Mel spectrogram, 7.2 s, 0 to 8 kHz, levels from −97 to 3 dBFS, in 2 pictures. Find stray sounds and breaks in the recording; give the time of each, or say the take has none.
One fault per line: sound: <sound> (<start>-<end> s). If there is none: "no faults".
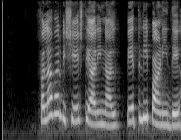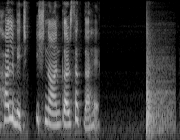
sound: thud (6.5-7.1 s)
